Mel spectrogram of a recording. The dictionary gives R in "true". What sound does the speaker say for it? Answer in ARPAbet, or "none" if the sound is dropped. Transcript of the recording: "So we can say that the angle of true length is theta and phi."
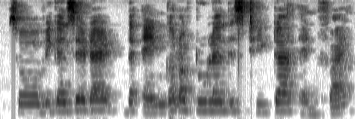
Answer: none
